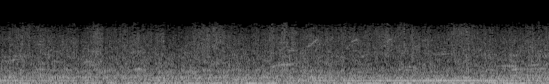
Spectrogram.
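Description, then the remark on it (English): A subway train rumbles along behind the open bleachers behind center field at a baseball game, in a steady, loud, unbroken roar, heavy in the low end, with a faint humming tone running through it and no clear voices. “Subway train goes rumbling along back of the open bleachers behind center field.”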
